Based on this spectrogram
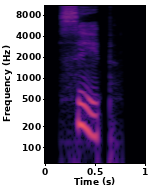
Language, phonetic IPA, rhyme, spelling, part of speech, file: Hungarian, [ˈseːp], -eːp, szép, adjective, Hu-szép.ogg
- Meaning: 1. beautiful 2. great-great-great-grand- (the grandparent of one's great-grandparent or the grandchild of one's great-grandchild)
